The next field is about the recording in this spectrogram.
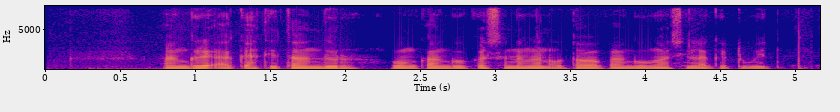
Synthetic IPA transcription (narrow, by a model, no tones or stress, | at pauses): ʔaŋɡɾeʔakɛhd̪̥i̤t̪and̪ʊr | wɔŋkaŋɡokəsənəŋanʔṵt̪awakaŋɡoŋasilaked̪̥uɪt̪̚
